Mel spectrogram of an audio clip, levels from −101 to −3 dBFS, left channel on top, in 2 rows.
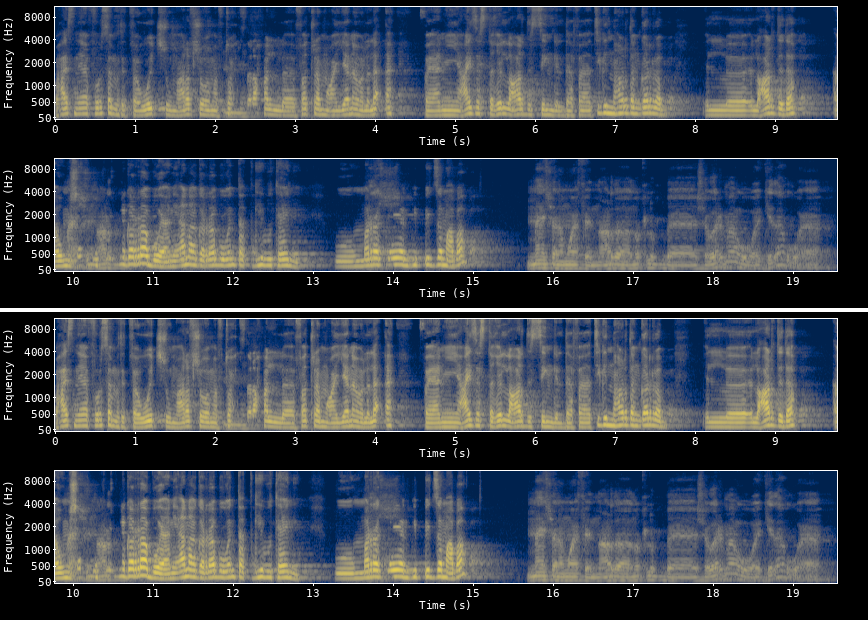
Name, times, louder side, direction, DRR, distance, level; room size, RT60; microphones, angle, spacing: voice 1, 0.0-4.2 4.6-7.7 8.1-9.3 9.7-10.1 10.4-12.8 13.3-14.9, right 3 dB, 65° right, 0.7 m, -23 dB
voice 2, 2.1-2.4 9.9-10.5 13.7-13.9 15.7-19.3, equal, 15° right, 2.0 m, -38 dB
29.5 x 25.5 x 3.8 m
head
